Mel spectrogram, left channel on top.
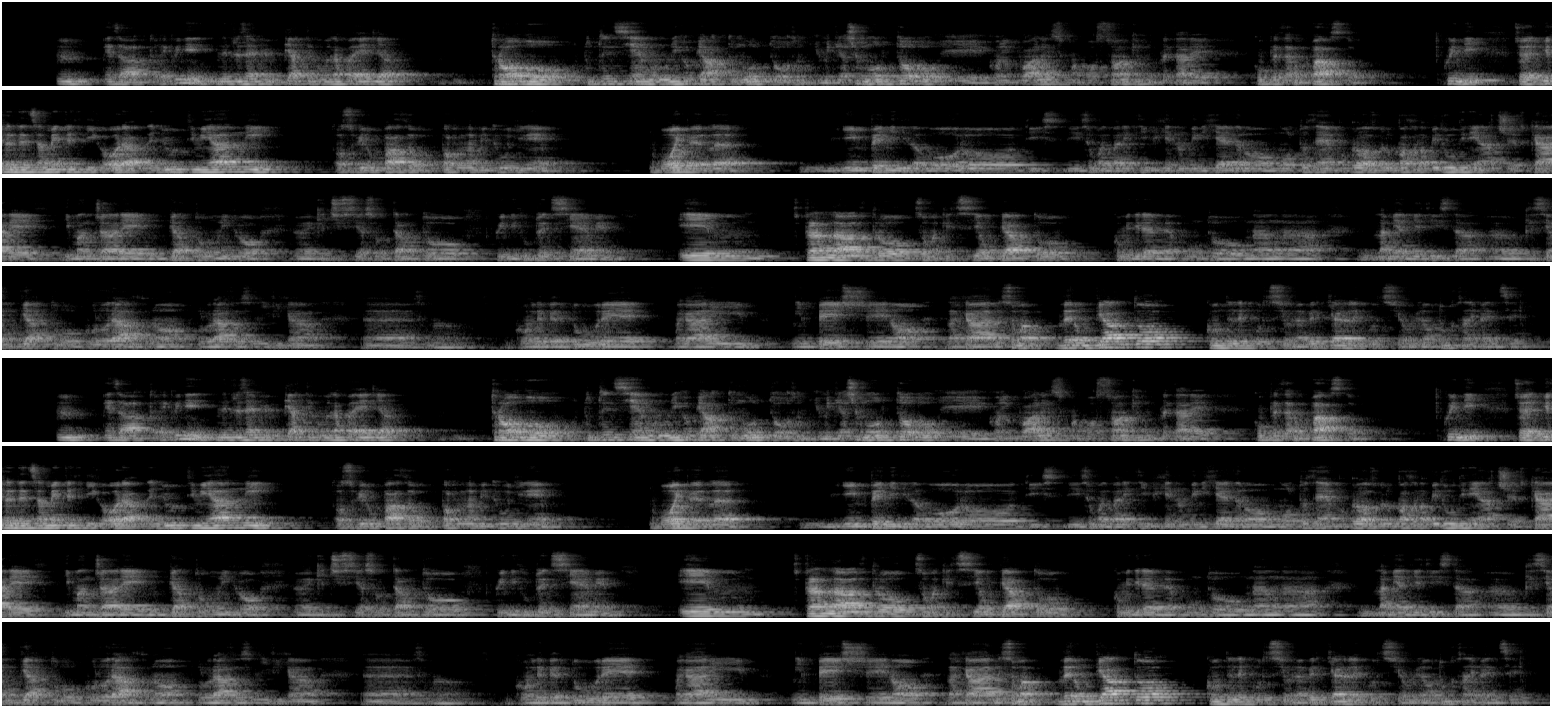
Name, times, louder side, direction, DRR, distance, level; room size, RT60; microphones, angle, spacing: voice 1, 0.5-4.0 4.4-4.6 4.9-12.1 12.5-13.6 14.4-18.2 18.8-21.0 22.0-22.9 23.5-37.1 37.8-38.6 39.0-41.7 42.1-51.3 51.5-52.9 53.2-54.0 54.4-58.2 58.5-61.7, equal, 10° right, -1 dB, 2.9 m, -29 dB
18.0 x 14.0 x 2.6 m, 0.90 s
head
